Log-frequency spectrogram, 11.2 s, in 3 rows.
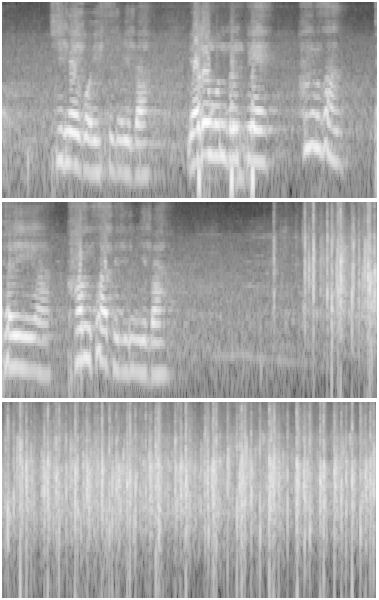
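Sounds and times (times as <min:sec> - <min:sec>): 
speech: 0:00.5 - 0:05.5
audience applause: 0:06.7 - 0:11.2.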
